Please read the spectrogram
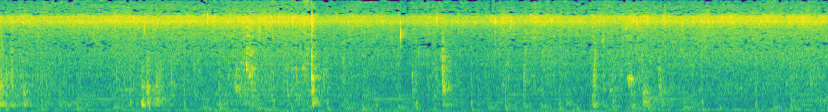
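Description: Cut okra sizzling as it fries in hot oil in a pan, with a spatula knocking and scraping against the pan every second or so.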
